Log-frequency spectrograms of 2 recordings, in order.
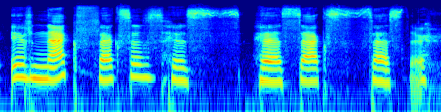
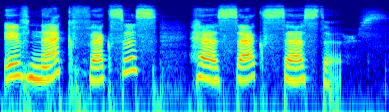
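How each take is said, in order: First: Slow Irish accent, retried; hesitant Irish accent take. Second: Slow, careful Irish accent reading; tentative Irish accent attempt. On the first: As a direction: read it in an Irish accent again, slowly. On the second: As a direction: read it out slowly in an Irish accent. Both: Shown as a demonstration. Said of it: "I'm just reading it in an Irish accent".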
